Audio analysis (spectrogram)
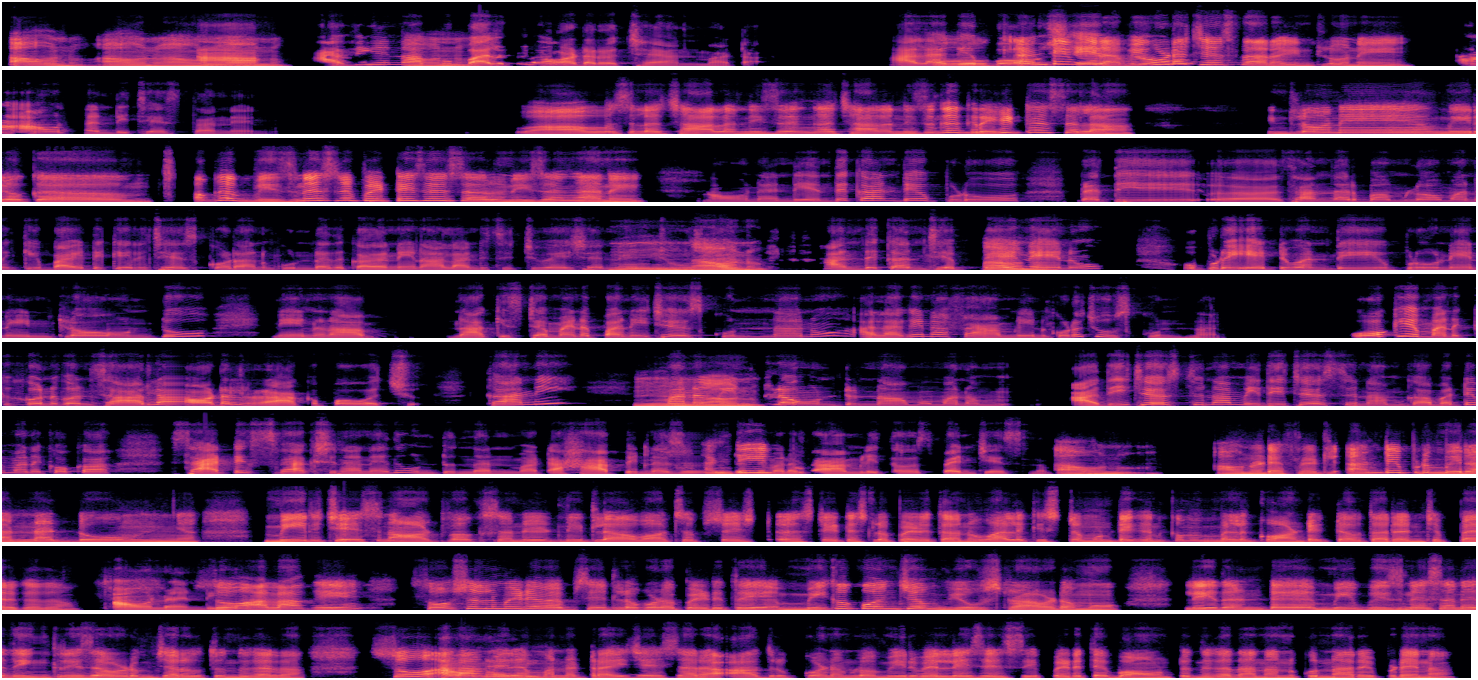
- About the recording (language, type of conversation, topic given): Telugu, podcast, మీ పనిని మీ కుటుంబం ఎలా స్వీకరించింది?
- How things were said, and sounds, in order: in English: "బల్క్‌లో ఆర్డర్"; in English: "బోవ్ షేప్‌లో"; in English: "వావ్!"; in English: "గ్రేట్"; chuckle; lip smack; in English: "బిజినెస్‌నే"; other background noise; in English: "సిట్యుయేషన్"; in English: "ఫ్యామిలీ‌ని"; in English: "సాటిస్ఫాక్షన్"; in English: "హ్యాపీనెస్"; breath; in English: "ఫ్యామిలీతో స్పెండ్"; in English: "డెఫినెట్లీ"; in English: "ఆర్ట్ వర్క్స్"; in English: "వాట్సాప్"; in English: "స్టేటస్‌లో"; in English: "కాంటాక్ట్"; in English: "సో"; in English: "సోషల్ మీడియా వెబ్సైట్‌లో"; in English: "వ్యూస్"; in English: "బిజినెస్"; in English: "ఇంక్రీస్"; in English: "సో"; in English: "ట్రై"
